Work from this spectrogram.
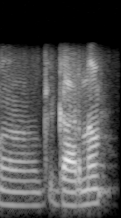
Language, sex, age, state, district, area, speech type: Malayalam, male, 30-45, Kerala, Malappuram, rural, conversation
